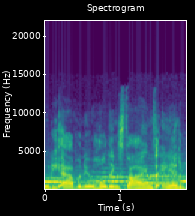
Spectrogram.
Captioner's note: chanting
